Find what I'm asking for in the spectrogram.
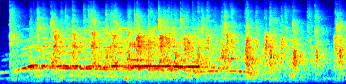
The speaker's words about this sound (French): Un public en folie.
